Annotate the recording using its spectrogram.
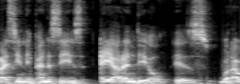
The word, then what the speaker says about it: Eärendil: So specifically this comes up because every time I hear you guys talk about Yarendel the Mariner, in my own mind and based on this, my pronunciation would have been something more like Eärendil, with the Ea, the same way that you pronounce the name of the world of creation, Ea. The E and the A sound should not be lumped together based on what I'm reading here.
